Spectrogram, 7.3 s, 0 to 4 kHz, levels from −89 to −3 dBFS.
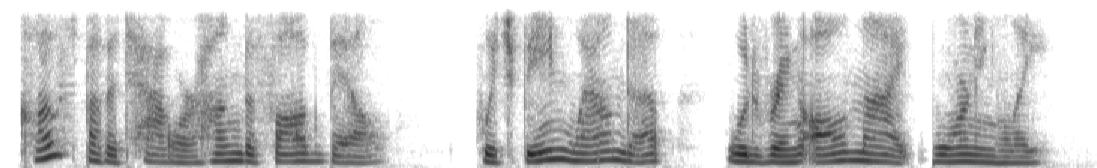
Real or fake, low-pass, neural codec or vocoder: fake; 3.6 kHz; vocoder, 44.1 kHz, 128 mel bands, Pupu-Vocoder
